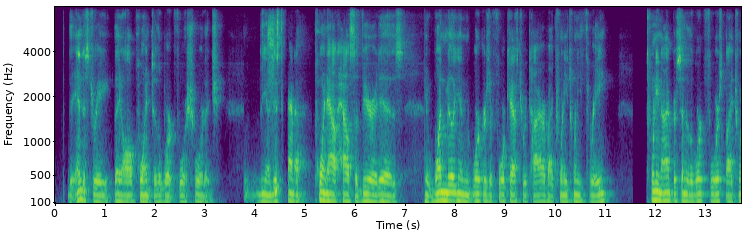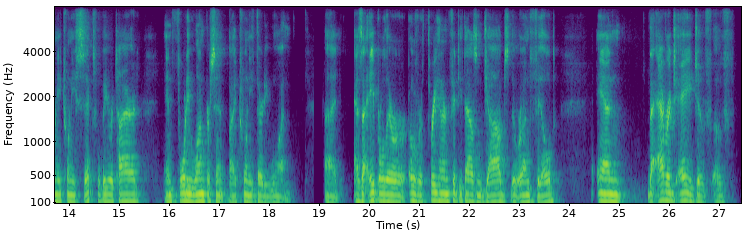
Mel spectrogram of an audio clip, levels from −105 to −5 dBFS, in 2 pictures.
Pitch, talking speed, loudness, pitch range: 105 Hz, 140 wpm, -25 LUFS, 100-110 Hz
